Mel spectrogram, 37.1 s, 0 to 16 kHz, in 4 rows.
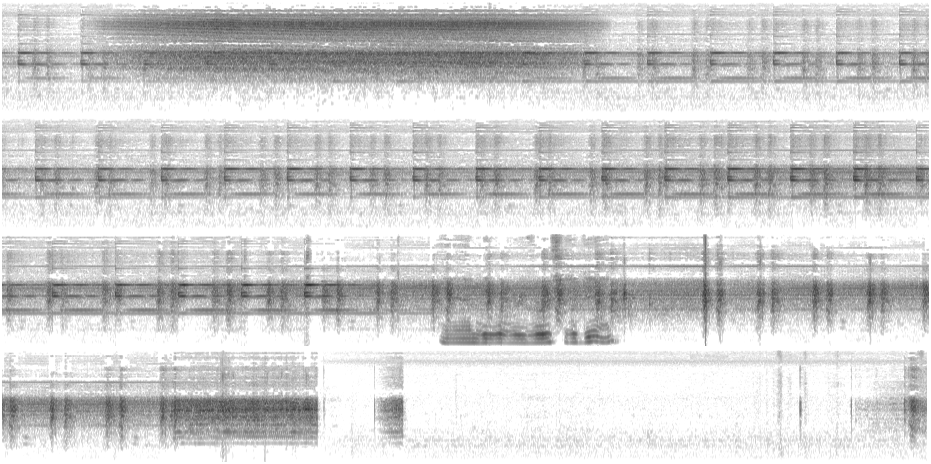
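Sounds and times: steam locomotive chuffs: 0.0 - 31.0
steam hiss from small speaker: 0.9 - 6.2, 36.3 - 37.0.

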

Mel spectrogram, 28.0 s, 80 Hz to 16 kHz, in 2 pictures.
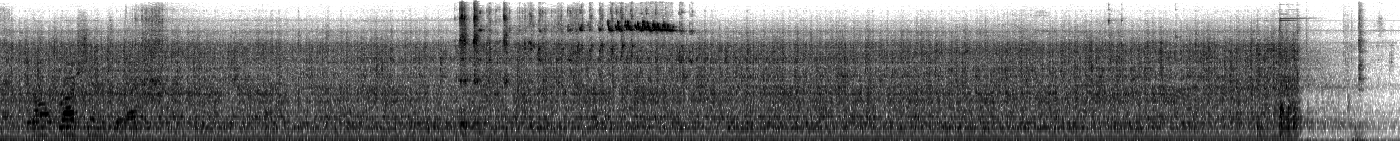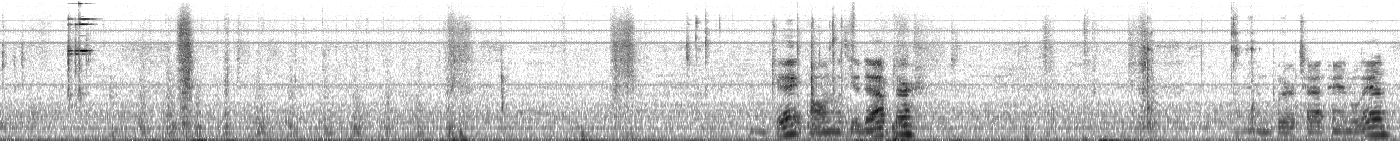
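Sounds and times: lathe drilling into metal: 0.0 - 13.6
high-pitched squeal: 3.9 - 7.1.

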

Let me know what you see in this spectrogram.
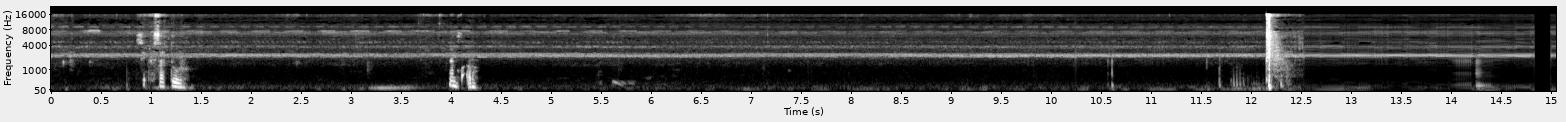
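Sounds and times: frogs and insects chorus: 0.0 - 14.9
air rifle shot: 12.1 - 12.6.

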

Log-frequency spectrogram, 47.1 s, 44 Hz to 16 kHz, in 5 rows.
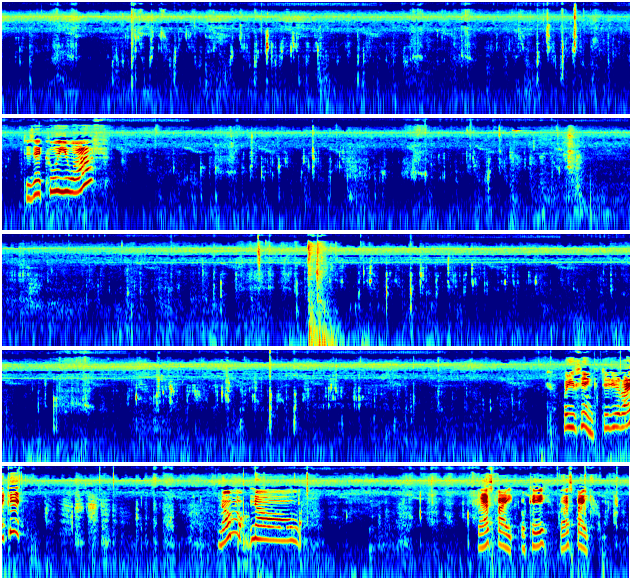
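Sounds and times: dog chewing watermelon: 0.0 - 47.0.

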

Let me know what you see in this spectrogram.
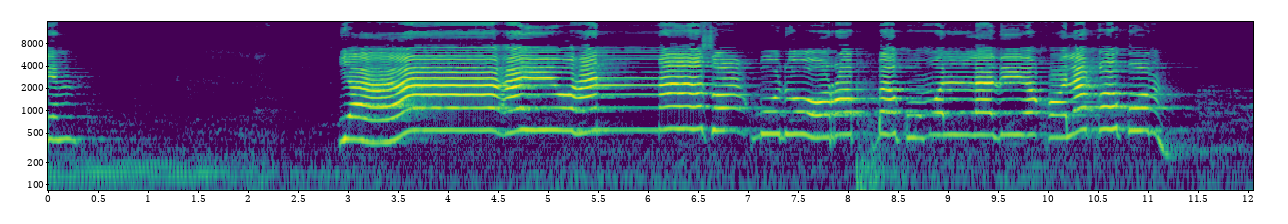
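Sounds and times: girl chanting melodic recitation: 0.0 - 0.7, 2.8 - 12.0.

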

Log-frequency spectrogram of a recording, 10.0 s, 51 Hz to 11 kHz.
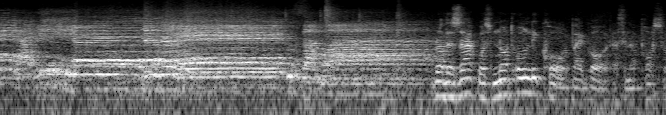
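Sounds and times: choir singing a hymn: 0.0 - 6.9.

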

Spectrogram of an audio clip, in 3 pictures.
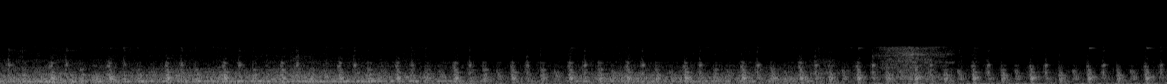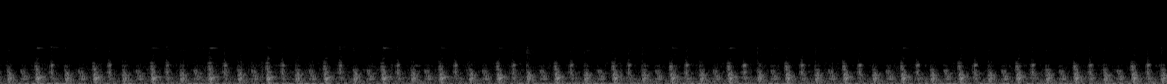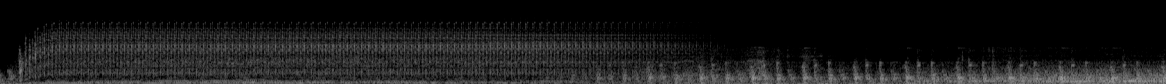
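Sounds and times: stirling engine clattering: 0.0 - 8.8, 9.5 - 35.0.

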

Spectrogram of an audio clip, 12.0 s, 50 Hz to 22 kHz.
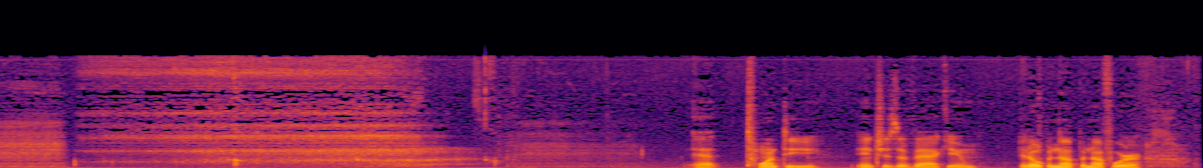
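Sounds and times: air hissing through valve: 0.0 - 4.9.

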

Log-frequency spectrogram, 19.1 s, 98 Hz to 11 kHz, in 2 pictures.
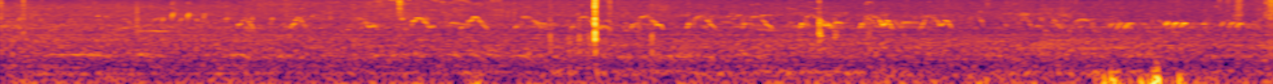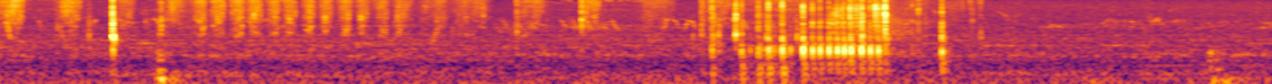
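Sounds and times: hands rubbing together: 9.3 - 15.4.

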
